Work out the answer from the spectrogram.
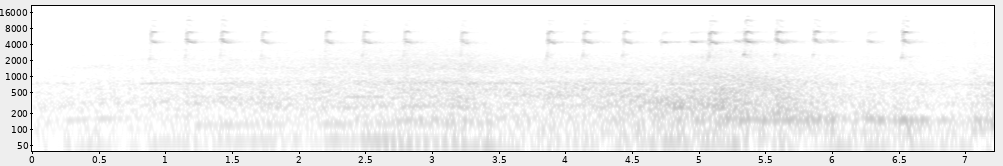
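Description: Near silence, with a small bird chirping faintly: short high chirps repeating two to four times a second, in runs.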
